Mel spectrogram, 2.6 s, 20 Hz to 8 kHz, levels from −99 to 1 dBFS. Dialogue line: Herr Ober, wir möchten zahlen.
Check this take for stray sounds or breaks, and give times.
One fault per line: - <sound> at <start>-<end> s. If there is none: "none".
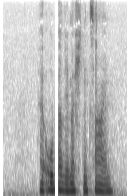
- dropout at 1.1-1.2 s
